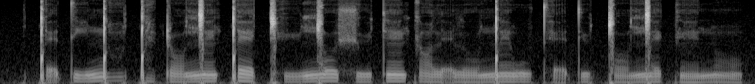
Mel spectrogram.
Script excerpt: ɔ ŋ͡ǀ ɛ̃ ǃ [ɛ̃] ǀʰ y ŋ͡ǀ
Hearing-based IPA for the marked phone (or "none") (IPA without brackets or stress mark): ɛ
